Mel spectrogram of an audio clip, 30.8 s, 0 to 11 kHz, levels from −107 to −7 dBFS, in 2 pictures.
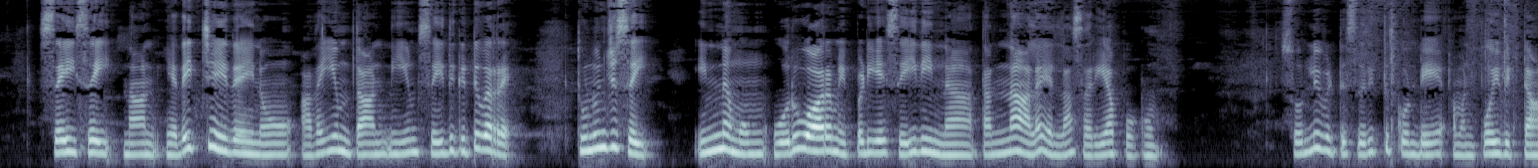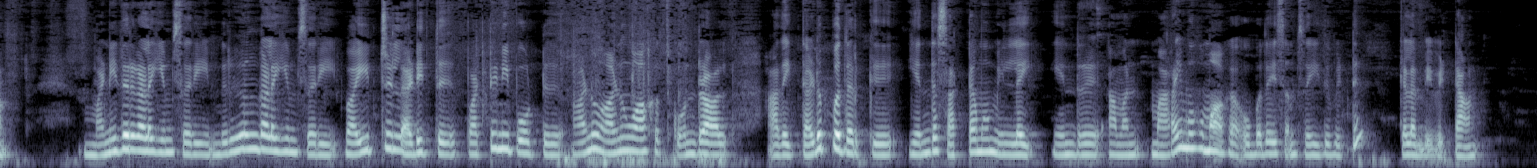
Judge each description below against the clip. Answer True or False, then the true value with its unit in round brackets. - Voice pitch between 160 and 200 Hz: True (190 Hz)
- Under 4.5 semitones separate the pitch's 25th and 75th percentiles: True (4.0 semitones)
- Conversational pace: True (95 wpm)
